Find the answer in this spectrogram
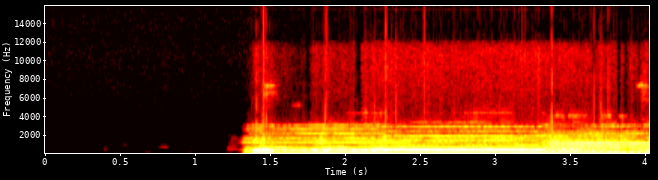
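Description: A 1967 home recording of tenor saxophone and electronic flute playing together, heard as several long held notes at once that shift about every second. It starts abruptly about a second in, after silence.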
